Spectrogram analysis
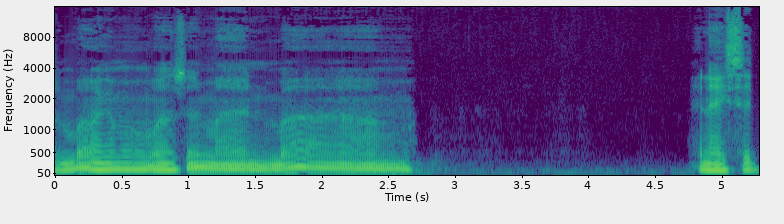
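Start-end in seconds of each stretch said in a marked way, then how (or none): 0.0-2.7 long, drawn-out nonsense mumble; Mumble Bear. Acted. Bear explains the ringing alarm, mumbling. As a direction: stretch the garbled syllables slowly. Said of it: "I'm mumbling to Mumble Bear".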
